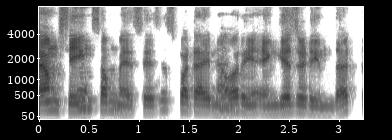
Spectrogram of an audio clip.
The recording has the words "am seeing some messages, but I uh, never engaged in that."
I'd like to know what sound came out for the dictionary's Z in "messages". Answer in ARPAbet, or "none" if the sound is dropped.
S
